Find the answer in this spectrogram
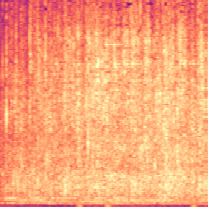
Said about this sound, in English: I appreciate the applause, but I really don't need it.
